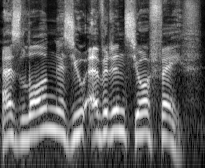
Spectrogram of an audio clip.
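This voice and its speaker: A man's voice: on the high side, measured pace. A man voicing a grave masked mystic who speaks in archaic, formal words and calls himself one, in a game with music behind. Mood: solemn. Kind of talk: game voice acting. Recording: game audio over music.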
